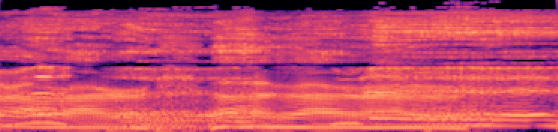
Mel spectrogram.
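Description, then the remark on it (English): A person imitates a bear with a loud, low, rasping growl held for nearly three seconds, rising and wavering in pitch, with no words spoken. “I was just going to start growling like a bear is about.”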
